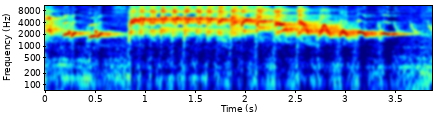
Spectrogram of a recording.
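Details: Greater green leafbird song played as a lure to rile other birds: short warbled notes, then a long bright rapid chattering stretch with wavering whistles sliding down, over a faint low hum.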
